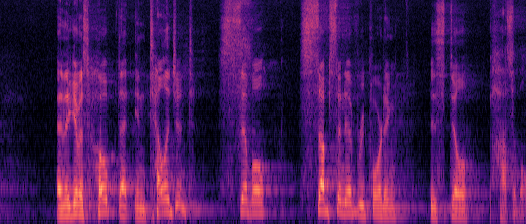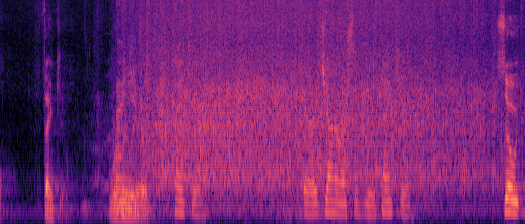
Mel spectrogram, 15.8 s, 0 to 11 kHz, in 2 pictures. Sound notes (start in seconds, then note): 12.3 applause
